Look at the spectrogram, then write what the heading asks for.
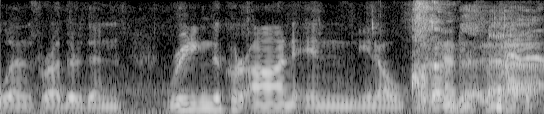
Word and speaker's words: Quran: You don't have to pronounce it like that, Justin. Just say Quran.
